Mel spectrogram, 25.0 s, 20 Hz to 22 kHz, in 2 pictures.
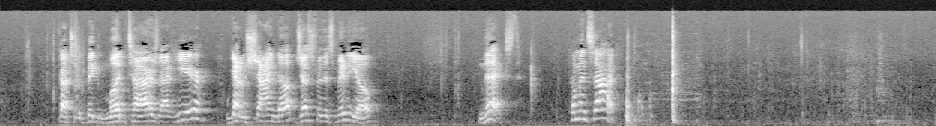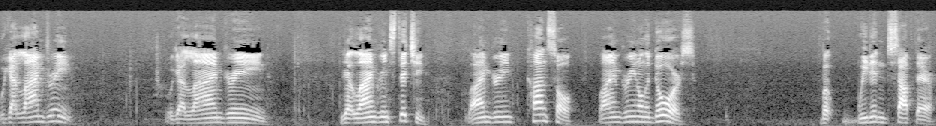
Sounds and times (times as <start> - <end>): Speech: 0.8 - 5.1, 6.4 - 7.0, 7.6 - 8.3, 12.5 - 13.5, 14.7 - 16.1, 17.0 - 21.8, 23.4 - 24.9.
